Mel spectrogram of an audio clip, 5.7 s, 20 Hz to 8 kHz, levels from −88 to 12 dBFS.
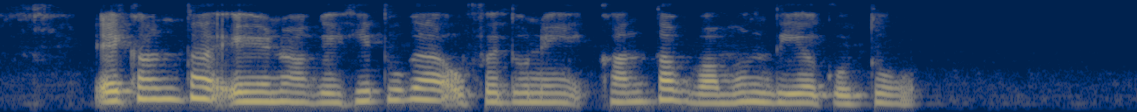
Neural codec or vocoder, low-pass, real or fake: vocoder, 22.05 kHz, 80 mel bands, HiFi-GAN; 7.2 kHz; fake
